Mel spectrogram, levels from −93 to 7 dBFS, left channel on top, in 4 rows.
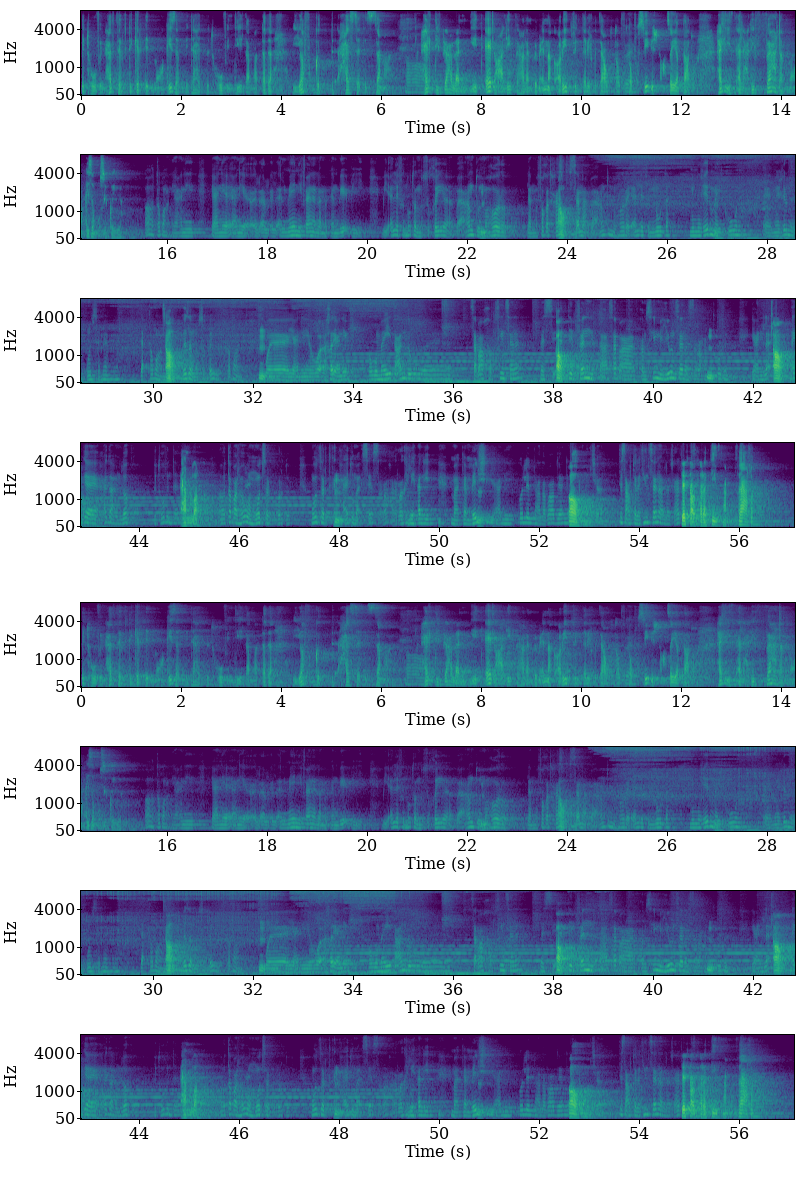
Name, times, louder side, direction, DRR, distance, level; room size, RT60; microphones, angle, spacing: voice 1, 0.0-4.8 5.1-6.5 6.8-15.1 22.2-22.4 23.8-24.0 26.9-27.0 30.2-30.4 32.1-32.3 38.0-38.2 41.1-41.2 42.4-42.6 44.8-45.2 47.9-48.1 50.8-50.9 52.6-52.8 54.8-56.3, left 5 dB, 80° left, 13 dB, 0.6 m, -28 dB
voice 2, 6.5-7.0 10.8-11.2 15.5-22.8 23.2-26.0 26.4-27.5 27.9-29.3 29.7-33.9 34.3-36.0 36.3-37.3 37.7-42.4 42.7-43.8 44.4-45.2 45.6-53.3 53.6-55.1 56.2-56.3, left 2 dB, 30° left, 10 dB, 0.5 m, -38 dB
sound 1, 24.4-37.8 38.3-38.4 38.8-39.0, right 7 dB, 80° right, 2.7 m, -43 dB
sound 2, 26.9-43.1, equal, 15° left, 2.2 m, -47 dB
sound 3, 33.1-49.3, right 1 dB, 50° right, 2.3 m, -46 dB
19.5 x 9.6 x 6.1 m, 2.2 s
head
